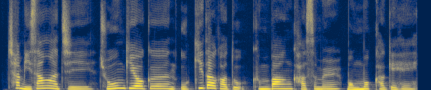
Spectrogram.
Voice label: sadness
